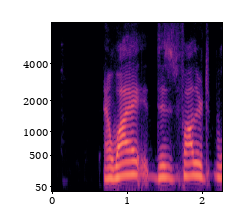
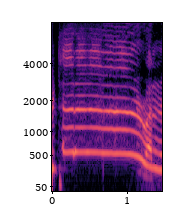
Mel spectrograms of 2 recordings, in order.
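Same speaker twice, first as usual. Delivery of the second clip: imitating little girl. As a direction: babble up high like a little girl. Imitates little girl running around.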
